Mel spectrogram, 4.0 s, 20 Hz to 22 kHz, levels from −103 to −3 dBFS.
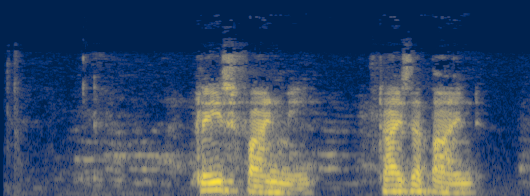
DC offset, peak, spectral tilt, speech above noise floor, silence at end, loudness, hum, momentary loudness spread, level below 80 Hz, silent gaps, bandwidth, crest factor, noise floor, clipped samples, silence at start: under 0.1%; -2 dBFS; -6.5 dB/octave; 45 dB; 0.45 s; -17 LUFS; none; 19 LU; -52 dBFS; none; 7.4 kHz; 18 dB; -60 dBFS; under 0.1%; 1.45 s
